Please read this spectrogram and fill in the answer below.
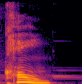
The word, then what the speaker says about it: comb: 梳头发呢是 comb，拼作 c o m b，这里 b 呢是不发音的。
